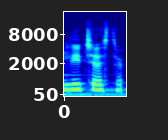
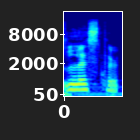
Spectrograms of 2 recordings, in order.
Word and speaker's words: Leicester: Why am I pronouncing it Leester?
